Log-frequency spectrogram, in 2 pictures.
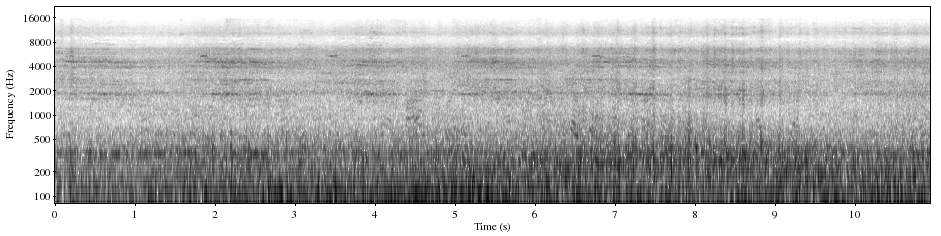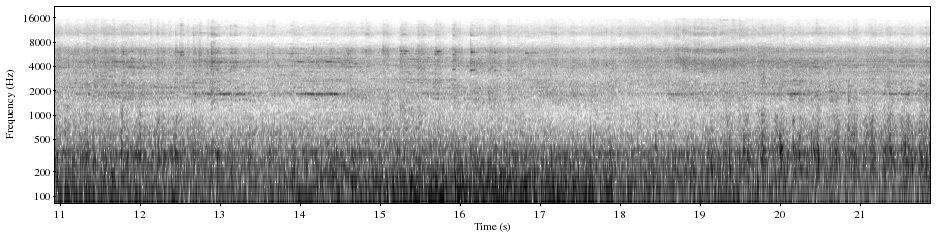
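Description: Steel wheels squeal faintly on the track.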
